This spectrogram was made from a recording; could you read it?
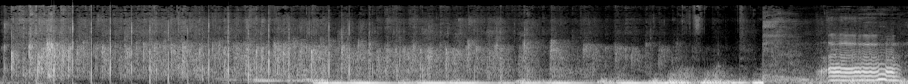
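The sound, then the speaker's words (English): An audience claps steadily after a panel discussion in a dense wash of applause, joined partway by a low sustained hum and ending with a brief rising-and-falling warbling tone. “And just before we have a big round of applause, don't forget the tours.”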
